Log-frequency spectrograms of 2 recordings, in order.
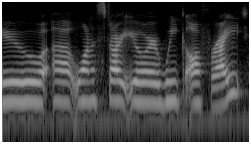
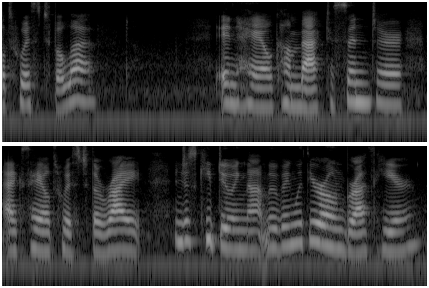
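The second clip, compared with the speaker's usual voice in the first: yoga instruction. Acted. Leads yoga neck movements.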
